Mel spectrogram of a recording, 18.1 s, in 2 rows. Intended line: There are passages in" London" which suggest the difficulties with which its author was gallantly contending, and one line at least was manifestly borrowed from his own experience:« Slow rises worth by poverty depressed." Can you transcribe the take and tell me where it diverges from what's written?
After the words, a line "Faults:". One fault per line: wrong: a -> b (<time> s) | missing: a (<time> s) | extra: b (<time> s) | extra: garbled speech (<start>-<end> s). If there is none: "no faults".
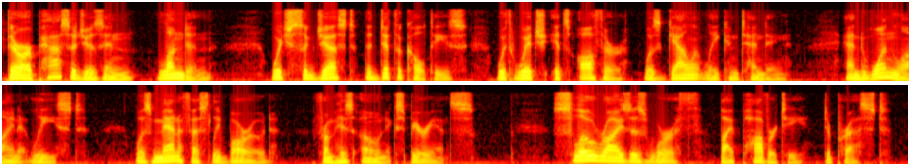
There are passages in" London" which suggest the difficulties with which its author was gallantly contending, and one line at least was manifestly borrowed from his own experience:« Slow rises worth by poverty depressed."
Faults:
no faults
